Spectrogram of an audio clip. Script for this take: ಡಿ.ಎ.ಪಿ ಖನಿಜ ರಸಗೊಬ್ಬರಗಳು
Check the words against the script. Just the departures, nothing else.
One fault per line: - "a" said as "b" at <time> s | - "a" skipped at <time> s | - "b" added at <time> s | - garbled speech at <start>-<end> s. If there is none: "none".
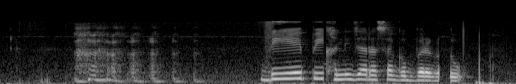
none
